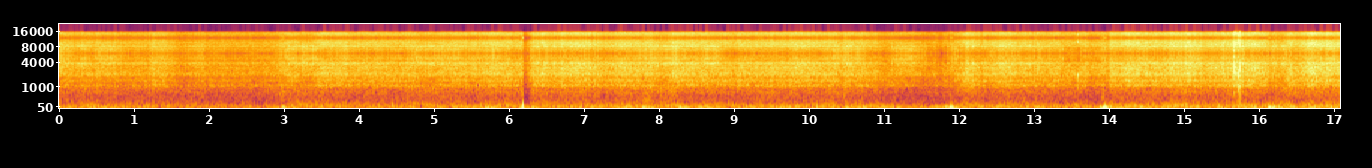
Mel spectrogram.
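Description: Wind buffeting a head-mounted GoPro camera and water rushing under a kiteboard as it rides through choppy surf, with a few sharp knocks as the board hits the chop.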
